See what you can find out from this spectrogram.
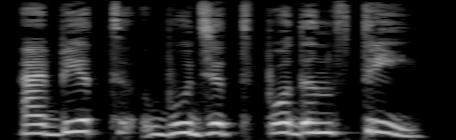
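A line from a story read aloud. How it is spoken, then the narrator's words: Timid young woman. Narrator (Russian): робко подала голос девушка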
